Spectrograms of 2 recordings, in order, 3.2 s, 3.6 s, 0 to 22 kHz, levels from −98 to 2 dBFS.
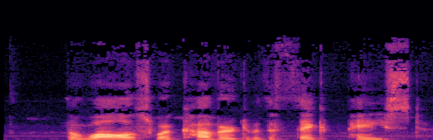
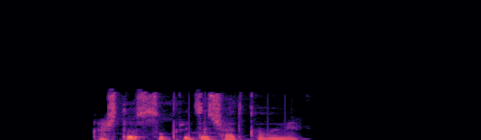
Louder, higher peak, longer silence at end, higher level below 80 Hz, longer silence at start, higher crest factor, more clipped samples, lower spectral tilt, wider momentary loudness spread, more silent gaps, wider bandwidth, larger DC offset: first, -19 LUFS vs -40 LUFS; first, -2 dBFS vs -22 dBFS; second, 0.2 s vs 1.4 s; first, -66 dBFS vs -76 dBFS; second, 0.5 s vs 0.75 s; about the same, 18 dB vs 22 dB; neither; about the same, -4.5 dB/octave vs -4 dB/octave; first, 13 LU vs 10 LU; neither; first, 16 kHz vs 8 kHz; neither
